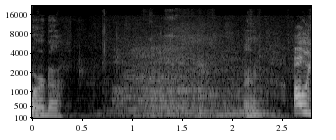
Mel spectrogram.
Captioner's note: audience exclaiming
